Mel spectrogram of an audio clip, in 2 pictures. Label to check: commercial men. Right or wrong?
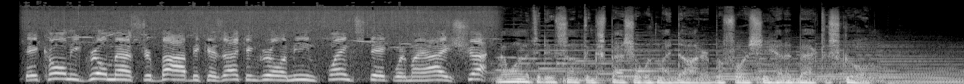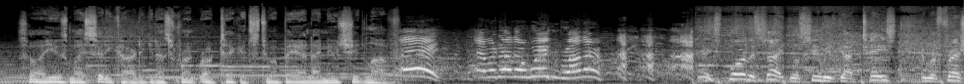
Right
